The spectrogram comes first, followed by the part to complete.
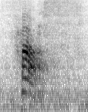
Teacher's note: a lot of people forget the silent L that goes in there. We don't hear that L at all when we say half. And the silent letter is almost halfway through the word.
